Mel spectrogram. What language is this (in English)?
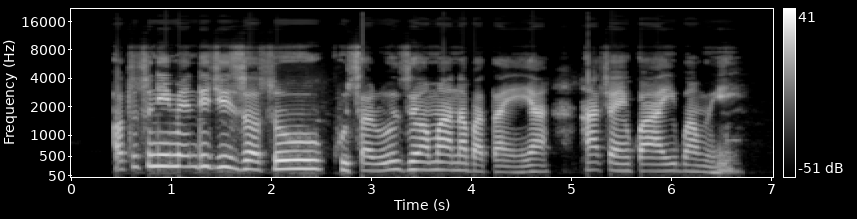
Igbo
